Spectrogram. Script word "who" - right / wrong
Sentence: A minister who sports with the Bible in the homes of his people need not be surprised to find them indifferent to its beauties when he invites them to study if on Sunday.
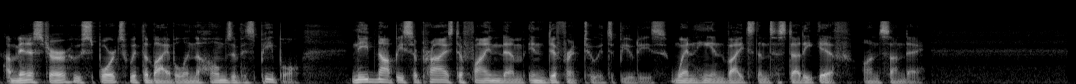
right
